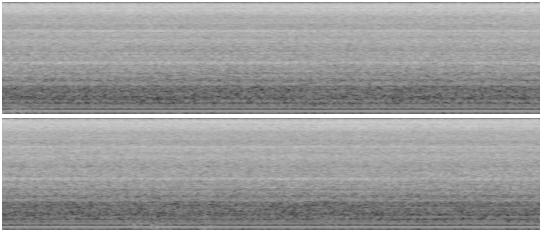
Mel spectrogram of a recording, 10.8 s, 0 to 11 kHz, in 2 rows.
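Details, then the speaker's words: Audi S4 3.0T supercharged V6 on first cold start after driveway bank 2 timing chain repair (P0016/P0018), start-up rattle gone. Smooth even fast idle hum without ticks, rattles or chain slap; normal high idle. "wait for it to kick off the high idle and see what it sounds like on low idle"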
